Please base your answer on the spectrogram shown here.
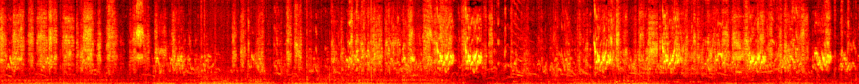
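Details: Cheerful chirping from a budgerigar colony kept in an aviary: many birds twittering at once in a high, busy stream of squeaky notes and short squawks, swelling and dipping without pause.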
